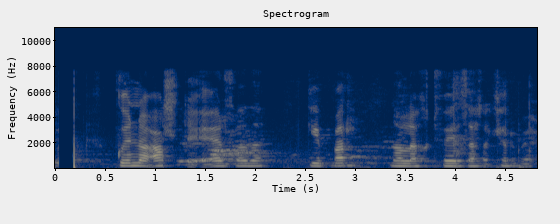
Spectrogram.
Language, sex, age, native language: Icelandic, female, 12, Icelandic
